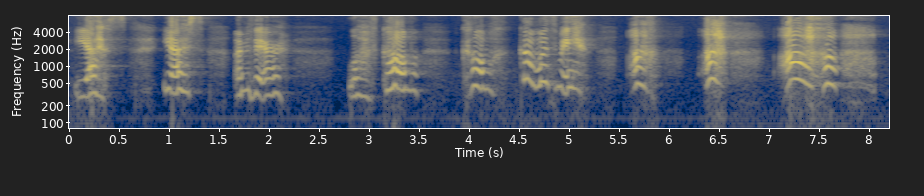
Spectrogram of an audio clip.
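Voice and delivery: loud high cries; climax cries. Acted. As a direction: cry out at the peak.

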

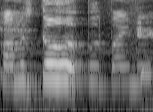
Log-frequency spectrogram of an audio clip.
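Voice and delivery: mocking shout. Mocking the name loudly.

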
